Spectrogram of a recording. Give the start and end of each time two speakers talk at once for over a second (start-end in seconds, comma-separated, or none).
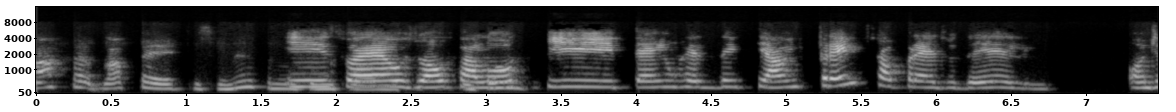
1.6-3.3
